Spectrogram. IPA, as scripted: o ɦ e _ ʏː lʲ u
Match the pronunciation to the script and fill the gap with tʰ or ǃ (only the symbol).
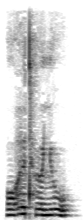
tʰ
